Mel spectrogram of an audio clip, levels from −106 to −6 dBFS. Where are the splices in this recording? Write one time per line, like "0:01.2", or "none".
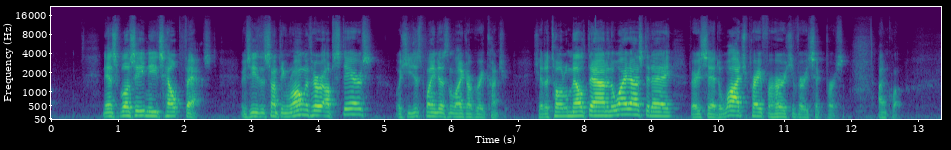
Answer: none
